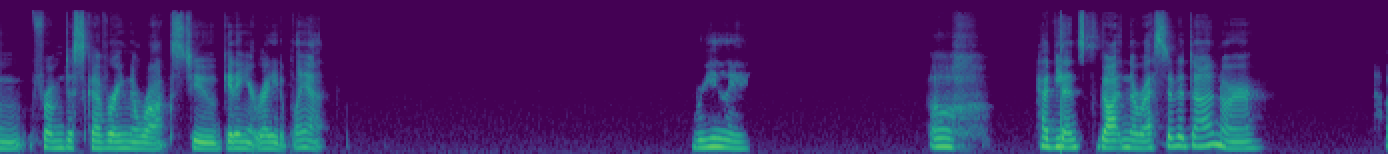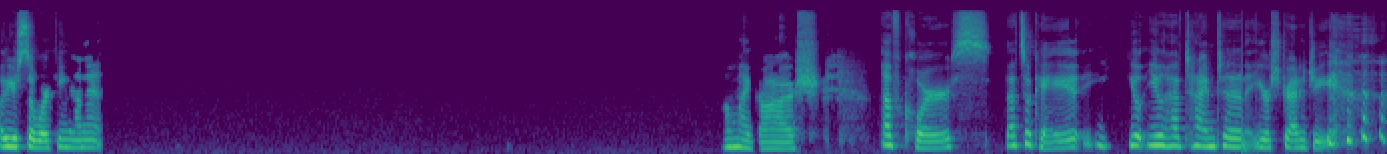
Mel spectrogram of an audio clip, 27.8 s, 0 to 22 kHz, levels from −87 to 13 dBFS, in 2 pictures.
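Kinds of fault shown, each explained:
CD skip: the laser jumps to another turn of the disc's spiral, so the player mutes for a few milliseconds, ticks, and resumes the speech from a different point. It happens at 10.61 s, just before "gotten the rest of", and at 26.29 s, just after "you'll you'll have time". Unlike a plain dropout, which only leaves a gap, the speech continues out of sequence, displaced by whole disc rotations.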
